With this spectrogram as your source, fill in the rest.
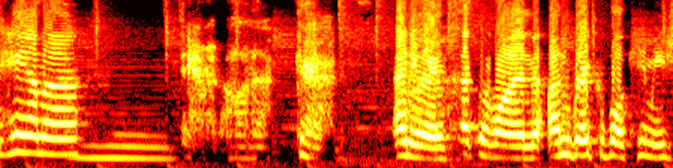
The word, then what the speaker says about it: Hannah: up kids because then they want to pronounce my name Hana and I'm like it's a Hannah anyway second one unbreakable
